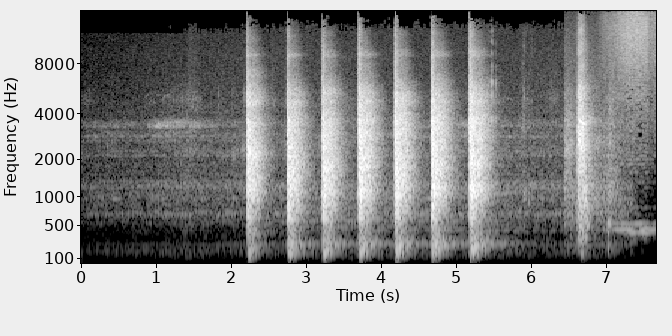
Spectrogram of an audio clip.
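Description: A run of seven sharp wooden knocks, evenly spaced at about two a second, then a single knock a second later. Near the end a steady tone with a hiss begins.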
